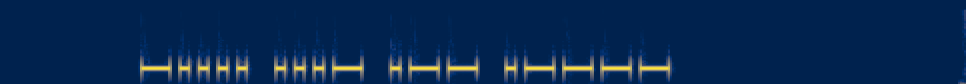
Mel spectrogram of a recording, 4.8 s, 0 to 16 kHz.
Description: Morse code, heard as a keyed tone, about 25 wpm, 700 Hz. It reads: 6VW1
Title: Four Challenging Letter-Number Combinations 25wpm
